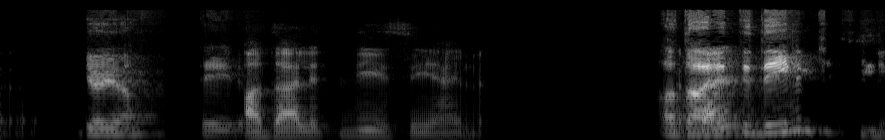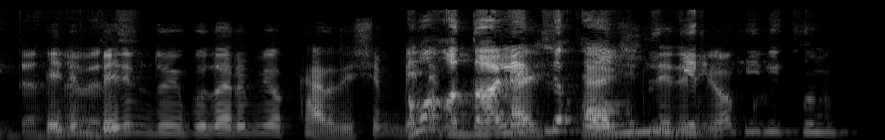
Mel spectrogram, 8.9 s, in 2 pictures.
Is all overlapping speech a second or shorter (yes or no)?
no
